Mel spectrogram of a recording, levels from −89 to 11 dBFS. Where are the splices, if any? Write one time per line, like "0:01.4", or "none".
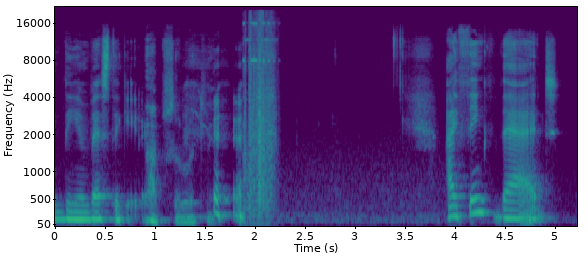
0:02.1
